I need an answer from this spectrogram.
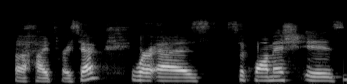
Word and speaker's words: Suquamish: Now we're going to head up here to this little community called Suquamish. And I'm probably pronouncing that right. It's probably just called Suquamish. That first U, I think, is silent.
